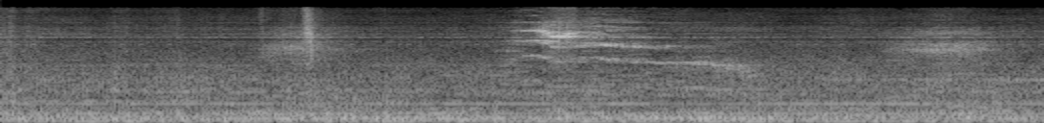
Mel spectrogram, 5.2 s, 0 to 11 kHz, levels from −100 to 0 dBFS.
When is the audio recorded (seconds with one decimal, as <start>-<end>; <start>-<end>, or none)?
none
